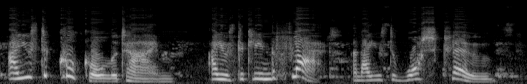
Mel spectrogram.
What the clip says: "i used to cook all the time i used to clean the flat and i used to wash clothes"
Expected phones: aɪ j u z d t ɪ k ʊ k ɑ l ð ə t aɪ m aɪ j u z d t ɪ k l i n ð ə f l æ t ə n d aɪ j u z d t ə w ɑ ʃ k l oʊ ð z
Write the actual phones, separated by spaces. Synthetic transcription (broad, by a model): aɪ j u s t ɪ k ʊ k ɑ l ð ə t aɪ m aɪ j u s t ɪ k l i n ð ə f l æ t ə n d aɪ j u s t ə w ɑ ʃ k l oʊ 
